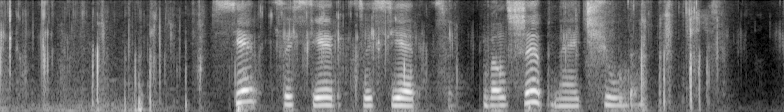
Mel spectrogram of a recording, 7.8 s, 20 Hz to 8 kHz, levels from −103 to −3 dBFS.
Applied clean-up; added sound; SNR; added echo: neural mask model RNNoise.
